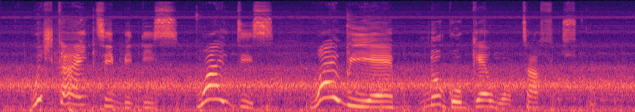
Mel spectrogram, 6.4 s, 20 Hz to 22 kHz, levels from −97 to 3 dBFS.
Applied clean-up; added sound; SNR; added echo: none; Fire; 7 dB; none.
